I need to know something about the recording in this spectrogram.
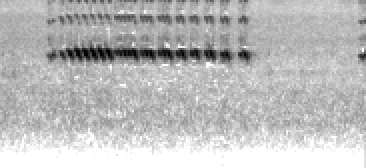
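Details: A cricket at night gives one two-second burst of fast, high, pulsing chirps, followed by quiet and the start of the next burst at the very end.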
